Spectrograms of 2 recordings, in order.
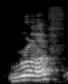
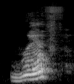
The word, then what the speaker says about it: roof: roof lexie lex lexi how do you pronounce roof the word r-o-o-f huh say that again why no just say it ruff it sounds so funny the first time you said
